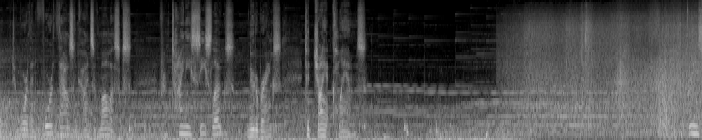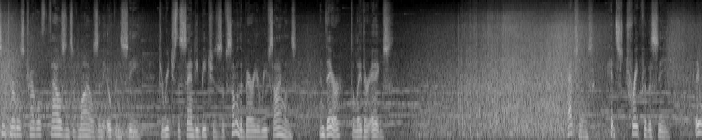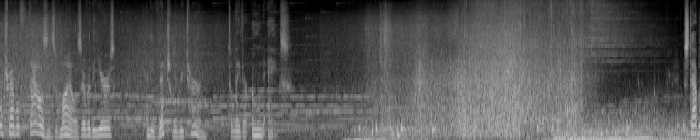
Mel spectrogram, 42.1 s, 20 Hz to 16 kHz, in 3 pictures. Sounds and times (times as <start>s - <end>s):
Ocean: 0.0s - 42.0s.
